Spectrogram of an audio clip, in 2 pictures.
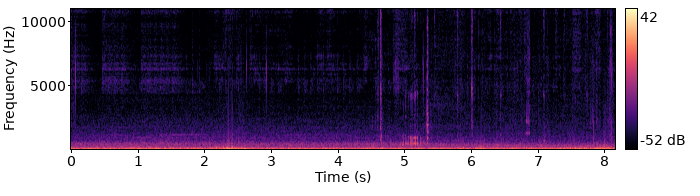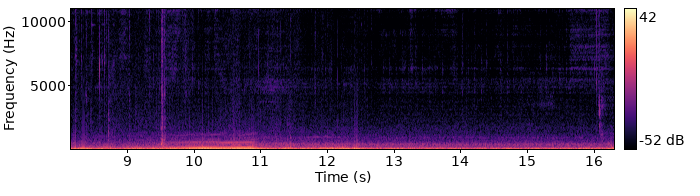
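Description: Car cabin noise while driving at around 45 km/h: a deep steady rumble of engine and road. About ten seconds in, the engine note rises in pitch for a second or so before settling back into the rumble.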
